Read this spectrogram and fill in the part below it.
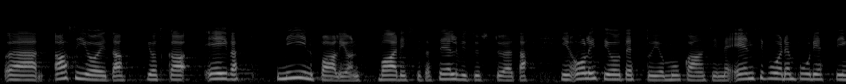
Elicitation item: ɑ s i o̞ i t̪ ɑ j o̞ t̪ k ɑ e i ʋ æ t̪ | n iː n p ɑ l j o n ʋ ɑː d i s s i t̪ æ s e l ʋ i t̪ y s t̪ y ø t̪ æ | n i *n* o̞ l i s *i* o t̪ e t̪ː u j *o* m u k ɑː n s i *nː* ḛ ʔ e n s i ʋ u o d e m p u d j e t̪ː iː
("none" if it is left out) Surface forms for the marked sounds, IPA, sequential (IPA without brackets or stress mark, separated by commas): n, i, o, nː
